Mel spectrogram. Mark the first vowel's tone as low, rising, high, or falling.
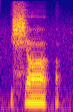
low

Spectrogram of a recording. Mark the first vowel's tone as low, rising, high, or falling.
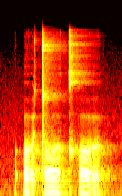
falling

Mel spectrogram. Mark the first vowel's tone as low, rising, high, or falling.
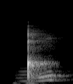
rising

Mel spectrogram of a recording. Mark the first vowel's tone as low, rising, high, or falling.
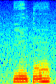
low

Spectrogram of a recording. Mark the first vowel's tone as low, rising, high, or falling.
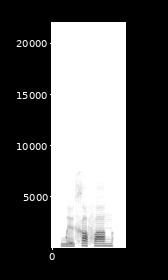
low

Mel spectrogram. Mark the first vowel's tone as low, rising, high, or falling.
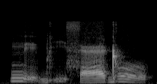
falling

